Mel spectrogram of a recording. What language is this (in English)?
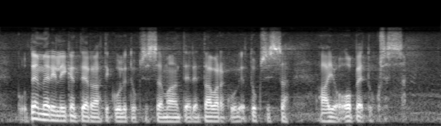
Finnish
